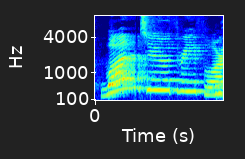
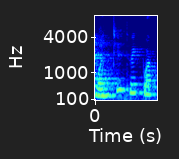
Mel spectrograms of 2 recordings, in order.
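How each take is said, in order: First: It is counted in a full, projected voice. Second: It is counted quietly under the breath. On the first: "full, you know, speech, like if you were on stage voice" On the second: "kind of under your breath, like not whispering"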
